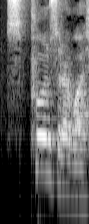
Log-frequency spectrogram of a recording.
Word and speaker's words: spoons: spoons 발음하시도 spoons라고 하시기보다는 spoons. 약간 쌍비읍으로 발음하시고 spoons 길게 발음해 주시면 진짜 기가 막힐 것 같아요.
